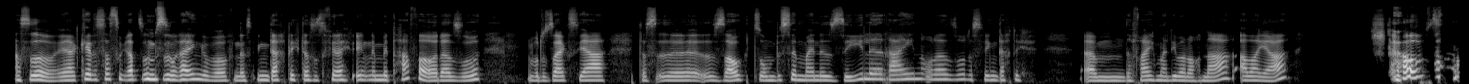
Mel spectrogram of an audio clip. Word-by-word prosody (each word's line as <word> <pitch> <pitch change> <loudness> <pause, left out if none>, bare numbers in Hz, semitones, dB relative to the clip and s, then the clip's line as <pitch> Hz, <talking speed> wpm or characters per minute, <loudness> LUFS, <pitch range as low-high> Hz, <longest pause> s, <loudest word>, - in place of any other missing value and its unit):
Ach 205 - +1
so, 205 -5 +3
ja, 185 +3 +1
okay, 240 +5 +3
das 220 0 -5
hast 245 +1 -1
du 250 - -2
gerade 215 0 +1
so 235 - 0
'n 240 - +8
bisschen 225 -1 +4
reingeworfen, 205 -5 +1
deswegen 200 +2 -2
dachte 205 +2 0
ich, 215 - -5
das 205 -3 -2
ist 195 - -8
vielleicht 210 -1 -1
irgend 205 +1 -2
'ne 205 - -1
Metapher 205 0 +1
oder 185 +1 +1
so, 190 +7 -1 0.5
wo 185 - -6
du 180 - -5
sagst: 190 +2 0
„Ja, 195 0 +3 0.3
das, 185 -1 -4
äh, 185 0 -2
saugt 185 +3 0
so 190 - -2
'n 190 - -2
bisschen 205 +2 -1
meine 195 -1 -1
Seele 235 +8 -1
rein“ 235 +3 -1
oder 230 -1 -3
so. 230 +2 -7
Deswegen 205 -2 -5
dachte 200 +1 -7
ich, 195 - -18 0.4
ähm, 175 0 -1
da 175 - -6
frage 190 +3 -1
ich 195 - -5
mal 190 -1 -3
lieber 190 -1 0
noch 170 -1 -4
nach, 205 +11 0
aber 190 -1 0
ja, 175 - 0 0.8
Staubsaugen. 350 +4 +4
200 Hz, 210 wpm, -22 LUFS, 185-220 Hz, 0.8 s, n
